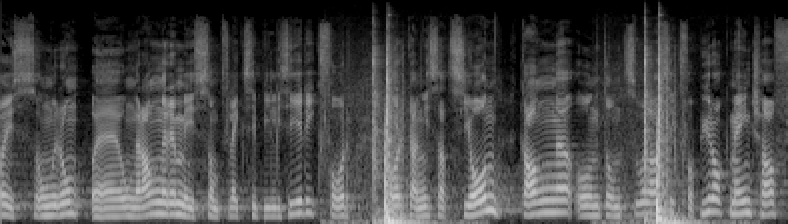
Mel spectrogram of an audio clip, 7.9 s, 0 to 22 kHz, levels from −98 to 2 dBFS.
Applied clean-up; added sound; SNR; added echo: none; Slam; -3 dB; none.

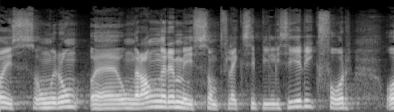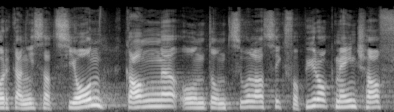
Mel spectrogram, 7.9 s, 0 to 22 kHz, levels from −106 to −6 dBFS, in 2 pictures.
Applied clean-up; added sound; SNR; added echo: none; none; none; none.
